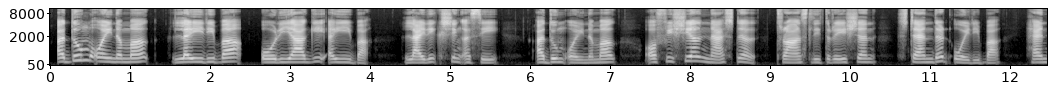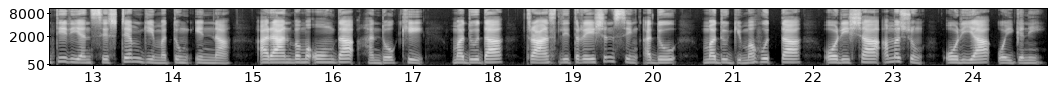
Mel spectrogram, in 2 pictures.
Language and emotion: Manipuri, neutral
